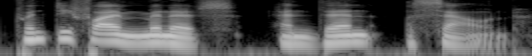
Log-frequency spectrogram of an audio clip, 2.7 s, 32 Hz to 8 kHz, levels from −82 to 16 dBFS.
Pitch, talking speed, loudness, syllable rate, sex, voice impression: 120 Hz, 160 wpm, -18 LUFS, 4.4 syllables/s, male, masculine, adult-like, thick, tensed, powerful, clear, mature, friendly, slightly reassuring, wild, slightly lively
